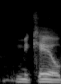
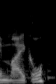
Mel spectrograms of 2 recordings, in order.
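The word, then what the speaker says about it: Mikal: now number six is a card whose name i often mispronounce and that is mikhail bridges i often say michael okay excuse me all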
